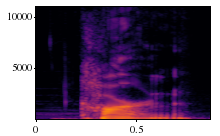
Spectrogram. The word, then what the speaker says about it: cairn: Karn. So the I is silent.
